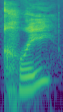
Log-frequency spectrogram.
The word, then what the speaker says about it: Cree: it okay day and your last name is pronounced Cree CRE C REE REE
